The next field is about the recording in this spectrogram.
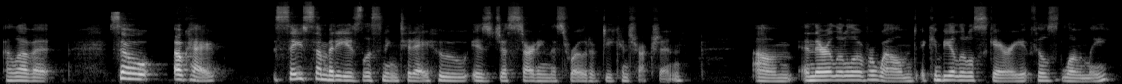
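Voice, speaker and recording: A woman hosting a faith podcast, her voice sitting a little low for a woman. She talks in an earnest, gushing way and leans on casual fillers as she chats with her guest. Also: moderate pace, vocal fry. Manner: earnest, effusive, lots of fillers. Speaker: podcast host. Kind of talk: casual interview chat.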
